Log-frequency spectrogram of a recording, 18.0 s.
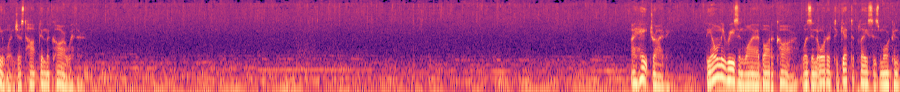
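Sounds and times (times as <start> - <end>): ambient background music: 0.0 - 18.0
steady rain hissing: 0.0 - 18.0
deep low rumble: 1.4 - 12.6.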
